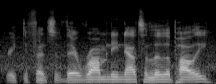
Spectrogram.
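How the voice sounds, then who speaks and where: Raspy male football game streamer. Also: on the low side, flat delivery, quick pace, slight background noise. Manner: play-by-play sportscaster phrasing. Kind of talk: live football game commentary and stream chat.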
